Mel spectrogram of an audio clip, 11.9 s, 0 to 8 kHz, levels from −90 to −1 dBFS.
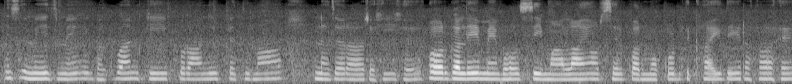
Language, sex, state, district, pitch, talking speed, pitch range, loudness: Hindi, female, Chhattisgarh, Balrampur, 195 Hz, 125 wpm, 185-200 Hz, -19 LUFS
